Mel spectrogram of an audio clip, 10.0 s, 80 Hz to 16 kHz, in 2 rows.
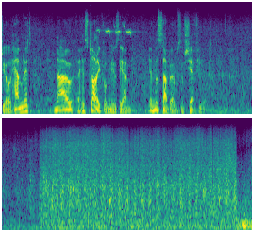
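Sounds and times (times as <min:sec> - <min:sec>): water splashing off water wheel: 0:00.2 - 0:10.0.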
